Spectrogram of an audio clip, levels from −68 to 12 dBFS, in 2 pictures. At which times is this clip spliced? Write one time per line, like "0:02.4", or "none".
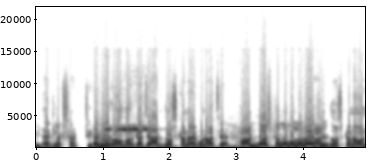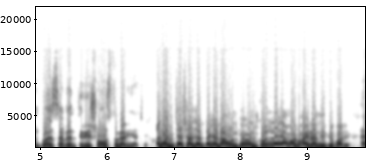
0:01.0
0:06.8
